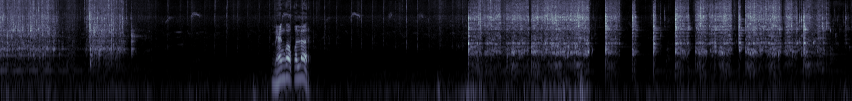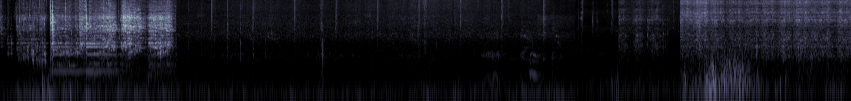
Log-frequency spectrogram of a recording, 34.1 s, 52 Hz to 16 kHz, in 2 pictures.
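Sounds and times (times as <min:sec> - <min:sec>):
syrup being poured and stirred: 0:00.0 - 0:02.8, 0:09.4 - 0:20.6.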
